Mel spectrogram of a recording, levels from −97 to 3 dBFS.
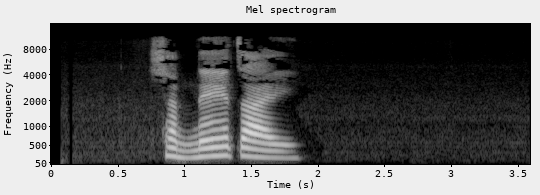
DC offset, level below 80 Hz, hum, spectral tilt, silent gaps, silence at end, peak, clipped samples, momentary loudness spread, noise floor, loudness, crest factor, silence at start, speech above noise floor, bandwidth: under 0.1%; -74 dBFS; none; -4.5 dB/octave; none; 1.75 s; -2 dBFS; under 0.1%; 17 LU; -69 dBFS; -19 LUFS; 22 dB; 0.75 s; 50 dB; 11.5 kHz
